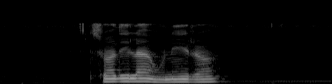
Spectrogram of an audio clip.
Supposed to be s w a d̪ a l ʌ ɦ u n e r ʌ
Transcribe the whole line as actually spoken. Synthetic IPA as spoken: s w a d̪ i l a ɦ u n e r ʌ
